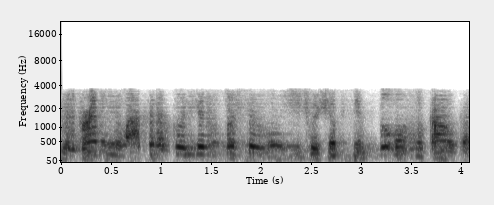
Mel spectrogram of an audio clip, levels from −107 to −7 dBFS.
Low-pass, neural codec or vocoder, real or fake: 3.6 kHz; codec, 44.1 kHz, 0.9 kbps, DAC; fake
